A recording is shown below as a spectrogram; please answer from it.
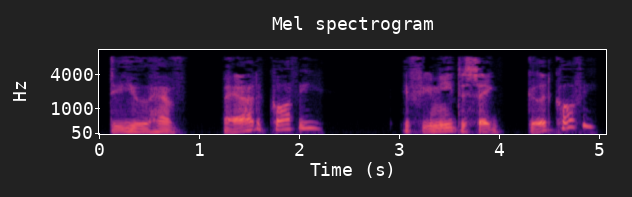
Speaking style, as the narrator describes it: Caius asked hesitantly

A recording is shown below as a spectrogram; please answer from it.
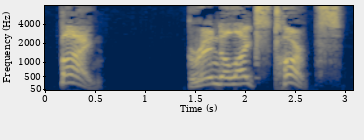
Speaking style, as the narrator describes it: Gustav yelled

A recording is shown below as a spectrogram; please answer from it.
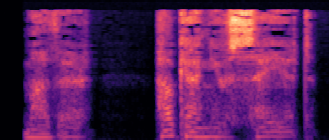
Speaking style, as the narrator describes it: I whispered

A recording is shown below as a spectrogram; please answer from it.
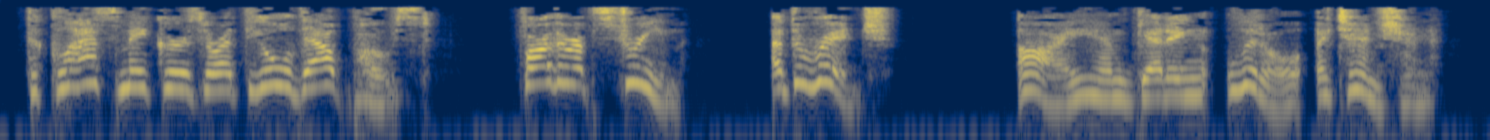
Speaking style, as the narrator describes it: He shouted

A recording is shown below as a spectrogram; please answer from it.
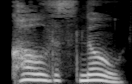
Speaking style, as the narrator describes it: she had begged him

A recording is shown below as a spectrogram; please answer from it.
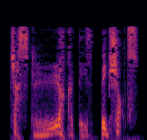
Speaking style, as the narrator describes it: she growled to the aunts

